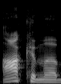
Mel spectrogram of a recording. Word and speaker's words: Akuma: Um, if you really if you really want to get into baiting people to start complaining, I'm using the western name Akuma, but I'm pronouncing it the Japanese way, even though in Japan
